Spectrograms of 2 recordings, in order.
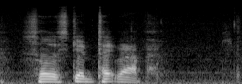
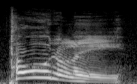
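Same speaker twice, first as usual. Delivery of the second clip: high, loud and slow emphatic cheer; excited; 6 semitones higher, 4 dB louder, slower than usual. A narrator's reading. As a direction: stretch it out with delight. Rainbow Dash enthusing.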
